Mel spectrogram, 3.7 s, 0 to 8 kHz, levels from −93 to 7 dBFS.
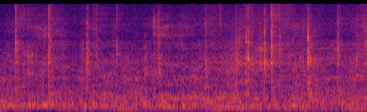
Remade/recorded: remade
